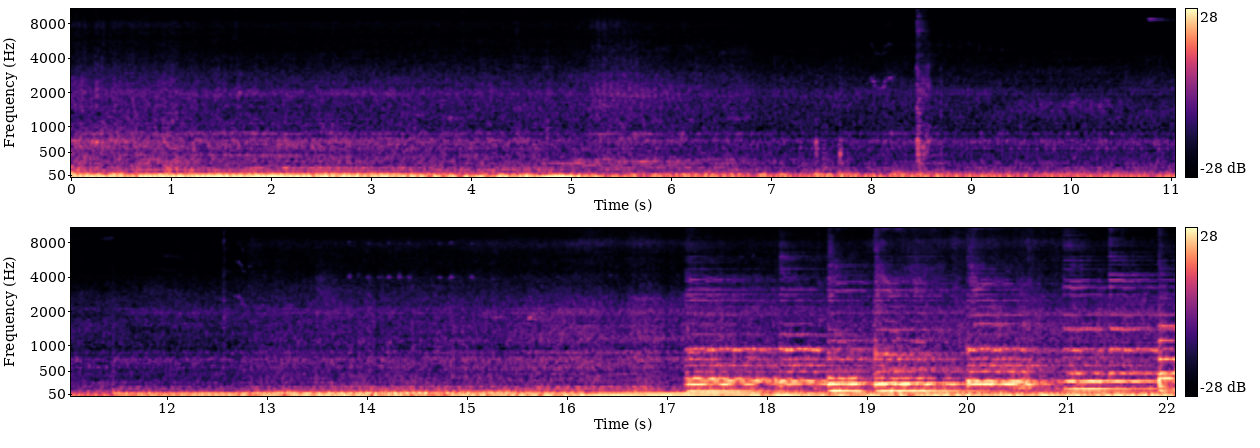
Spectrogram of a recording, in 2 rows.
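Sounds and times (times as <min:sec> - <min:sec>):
truck engine rumbling: 0:08.6 - 0:22.0.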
